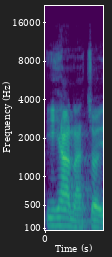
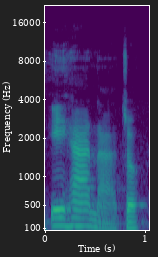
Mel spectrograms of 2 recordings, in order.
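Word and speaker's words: Iheanacho: But for I watch football every time, and Ihan Acho is playing. The correct pronunciation is Ihan Acho. What they are looking for. That's pronounced position. They call it Ihanacho.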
